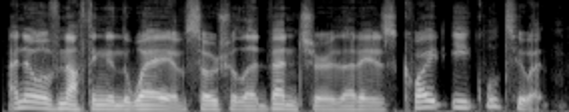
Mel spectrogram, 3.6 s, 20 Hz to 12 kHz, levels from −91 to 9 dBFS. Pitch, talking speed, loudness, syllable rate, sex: 135 Hz, 270 wpm, -19 LUFS, 7.0 syllables/s, male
